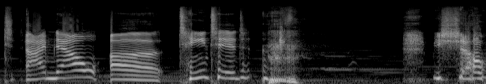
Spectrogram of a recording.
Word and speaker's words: Michel: In French it is said as Michelle. Yes, ch in French is pronounced as essay. Michelle Michelle.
